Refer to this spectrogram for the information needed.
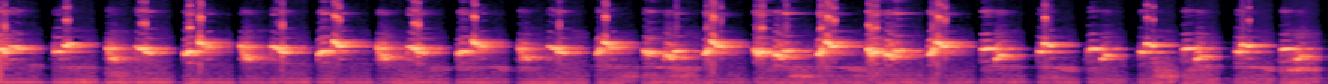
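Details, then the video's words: Continuous rapid song of a yellow-vented bulbul, played to train captive birds and coax other bulbuls into singing: a steady chain of bright, bubbling chirps, roughly three per second, shifting between higher and lower notes, with a faint hum beneath. "Trucukan gacor ropel panjang cengkok termerdu untuk pancingan dan masteran"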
